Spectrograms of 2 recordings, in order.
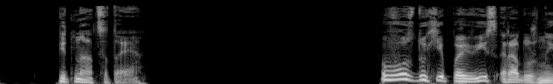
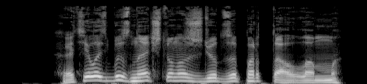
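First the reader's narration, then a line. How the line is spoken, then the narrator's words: Distrustful grumble. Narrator (Russian): с недоверием проворчал Николай Кузнецов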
